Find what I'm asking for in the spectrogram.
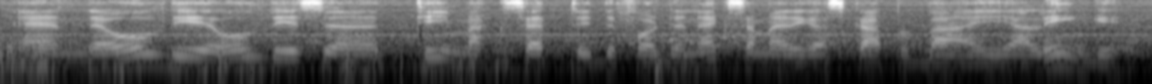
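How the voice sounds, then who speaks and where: With an Italian accent, a man talks at a fairly slow pace with ordinary pitch variation over noticeable background noise. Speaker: sailing team owner. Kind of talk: interview. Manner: halting.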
